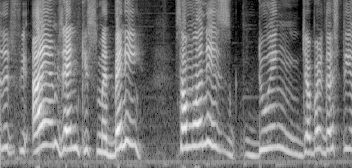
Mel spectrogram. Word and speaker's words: Kismet: My name is not Biscuit. It's not Biscuit. No, I was saying. It's Zen Kismet.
